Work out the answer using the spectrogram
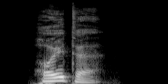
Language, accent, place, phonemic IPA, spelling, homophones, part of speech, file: German, Germany, Berlin, /ˈhɔɪ̯tə/, Heute, häute, noun, De-Heute.ogg
- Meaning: today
